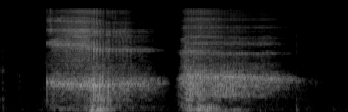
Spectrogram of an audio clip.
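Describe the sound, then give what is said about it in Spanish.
A voice imitates a little sheep sweetly snoring: two slow, soft, breathy snores, each a drawn-out rasping inhale or exhale, separated by a brief pause, fairly quiet. “La ovejita roncaba dulcemente.”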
